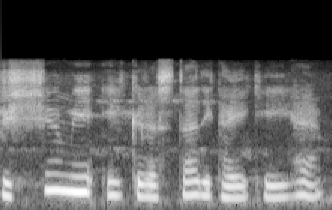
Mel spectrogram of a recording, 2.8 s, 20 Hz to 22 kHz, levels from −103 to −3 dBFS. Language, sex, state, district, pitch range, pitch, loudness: Hindi, female, Assam, Kamrup Metropolitan, 200-245 Hz, 220 Hz, -13 LUFS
